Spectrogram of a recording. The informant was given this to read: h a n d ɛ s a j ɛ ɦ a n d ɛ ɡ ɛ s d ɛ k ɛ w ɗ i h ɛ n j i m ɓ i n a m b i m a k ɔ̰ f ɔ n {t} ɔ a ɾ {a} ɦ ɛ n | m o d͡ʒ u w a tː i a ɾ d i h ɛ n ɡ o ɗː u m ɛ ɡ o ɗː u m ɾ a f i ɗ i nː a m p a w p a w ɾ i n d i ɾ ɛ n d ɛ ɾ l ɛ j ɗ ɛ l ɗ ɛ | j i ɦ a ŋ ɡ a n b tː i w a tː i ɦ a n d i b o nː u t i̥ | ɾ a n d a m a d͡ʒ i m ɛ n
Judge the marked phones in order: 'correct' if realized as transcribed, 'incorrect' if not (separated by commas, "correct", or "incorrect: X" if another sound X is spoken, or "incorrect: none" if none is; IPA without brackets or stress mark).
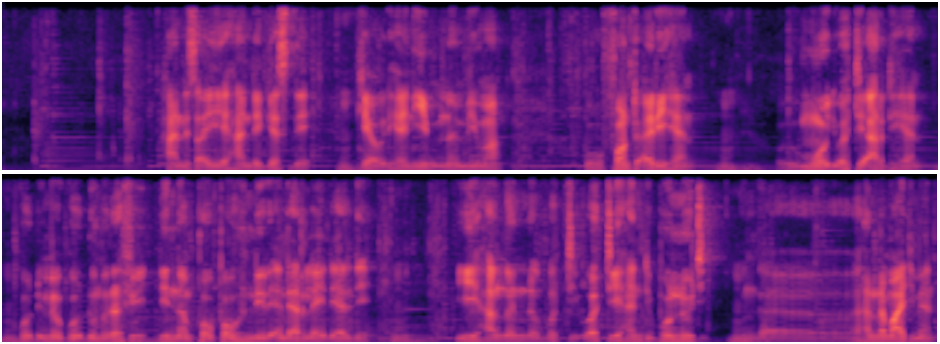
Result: correct, incorrect: i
